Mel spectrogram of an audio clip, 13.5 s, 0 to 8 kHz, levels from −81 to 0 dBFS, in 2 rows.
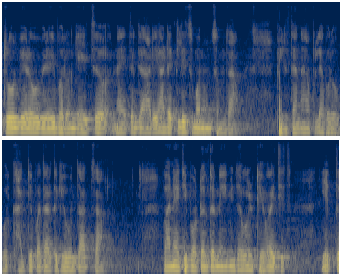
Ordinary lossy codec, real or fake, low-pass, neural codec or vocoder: none; real; 7.2 kHz; none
